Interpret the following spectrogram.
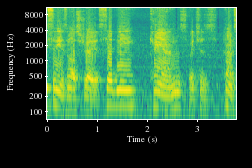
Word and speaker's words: Cairns: So we went to Australia, visited 3 cities in Australia: Sydney, Cairns, which is kind of spelled like Carnes, but they pronounce it Cairns, and Darwin, which, yes, was named after Charles Darwin.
